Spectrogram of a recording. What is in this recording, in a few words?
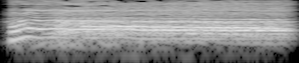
"ho" group of men; ooh ahh; ho hoo woo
